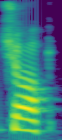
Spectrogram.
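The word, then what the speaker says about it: chalk: अब यह जो चौक है इसमें चौक। ए को ए के साथ एल लगा है। कह सकते हैं कि इस ए को अ पढ़ा जा रहा है। और जो एल है चौक में यह साइलेंट है।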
